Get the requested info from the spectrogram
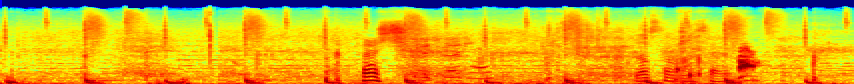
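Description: A dog barks a few times about halfway through, answering a greeting, with background music underneath.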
